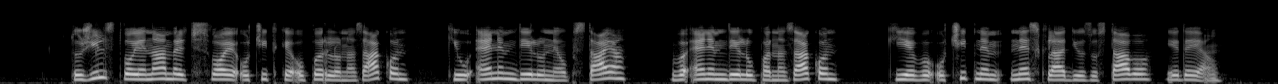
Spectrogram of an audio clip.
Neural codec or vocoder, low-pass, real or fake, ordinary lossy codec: none; 7.2 kHz; real; none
